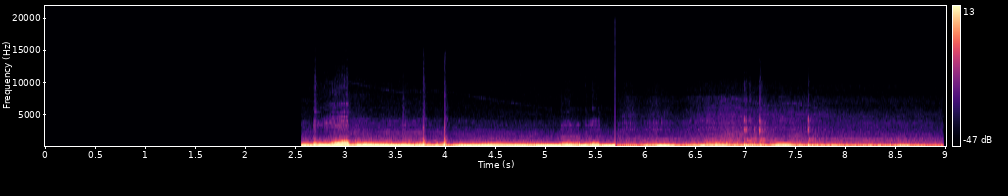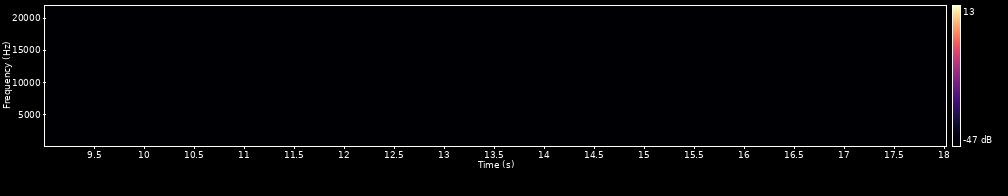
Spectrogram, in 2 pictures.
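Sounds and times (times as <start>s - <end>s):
car engine revving: 2.6s - 9.0s
exhaust pops and crackles: 3.5s - 4.2s, 6.9s - 7.8s.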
